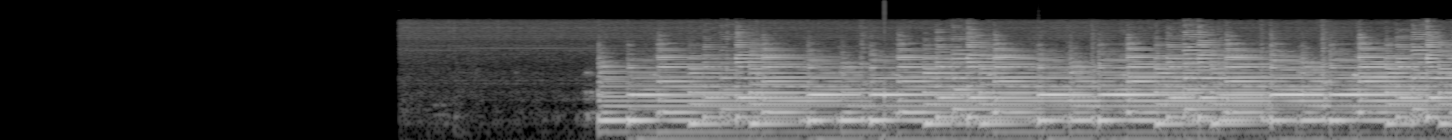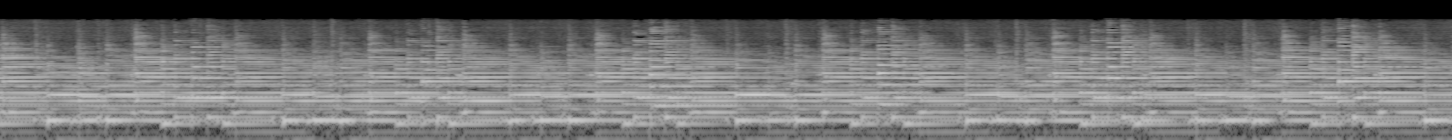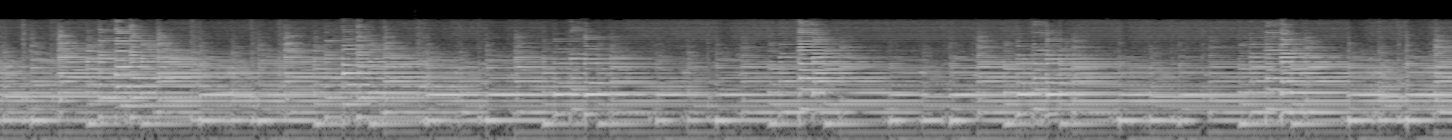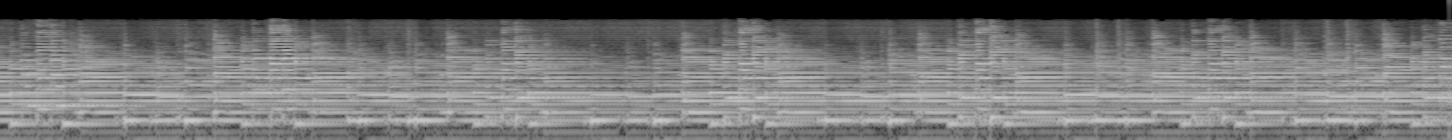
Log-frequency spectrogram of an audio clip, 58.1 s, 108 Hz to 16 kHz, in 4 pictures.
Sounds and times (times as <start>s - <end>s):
Acoustic guitar: 4.1s - 58.0s
Strum: 4.1s - 58.0s.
